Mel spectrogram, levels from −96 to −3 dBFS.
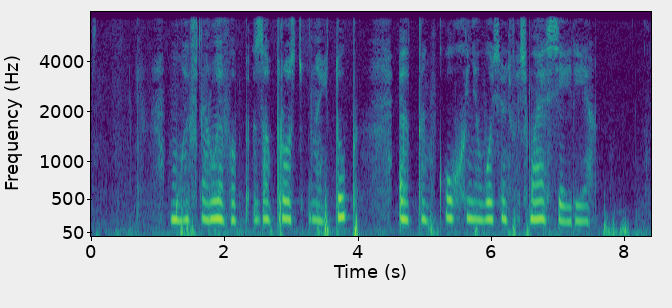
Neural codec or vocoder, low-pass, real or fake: none; 7.2 kHz; real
